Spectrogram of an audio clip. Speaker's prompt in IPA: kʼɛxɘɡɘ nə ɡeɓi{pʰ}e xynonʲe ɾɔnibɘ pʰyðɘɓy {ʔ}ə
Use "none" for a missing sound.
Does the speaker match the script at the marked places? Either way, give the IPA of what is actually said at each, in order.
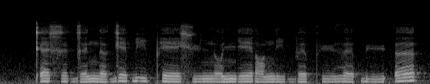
pʰ, ʔ

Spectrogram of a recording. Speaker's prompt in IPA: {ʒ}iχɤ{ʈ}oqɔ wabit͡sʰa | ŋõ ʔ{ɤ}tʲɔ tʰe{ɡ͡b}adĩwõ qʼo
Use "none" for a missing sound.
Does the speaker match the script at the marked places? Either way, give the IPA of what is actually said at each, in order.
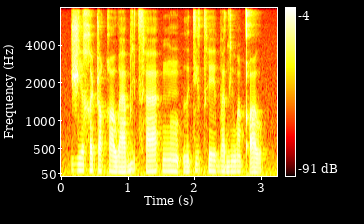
ʒ, ʈ, ɯ, b

